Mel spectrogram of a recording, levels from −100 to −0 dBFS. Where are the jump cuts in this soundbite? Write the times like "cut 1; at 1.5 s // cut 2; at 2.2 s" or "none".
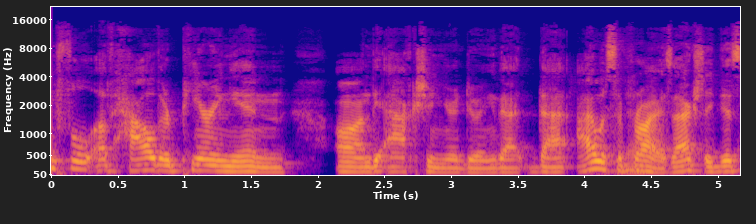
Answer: none

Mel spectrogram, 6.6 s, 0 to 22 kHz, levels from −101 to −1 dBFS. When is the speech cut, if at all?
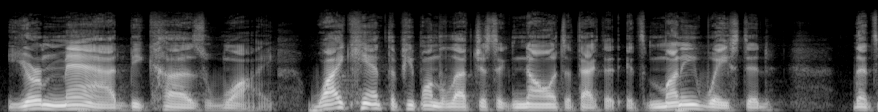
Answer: cut 1; at 1.9 s

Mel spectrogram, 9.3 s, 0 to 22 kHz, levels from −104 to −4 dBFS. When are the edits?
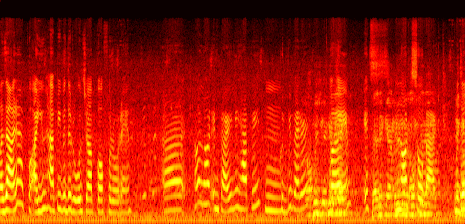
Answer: none

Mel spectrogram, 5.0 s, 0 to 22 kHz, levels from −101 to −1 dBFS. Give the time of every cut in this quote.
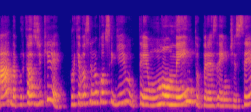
cut 1; at 1.3 s

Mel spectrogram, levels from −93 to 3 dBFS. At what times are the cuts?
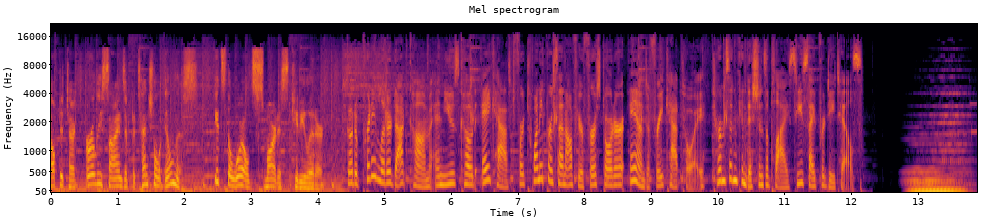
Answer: cut 1; at 12.8 s

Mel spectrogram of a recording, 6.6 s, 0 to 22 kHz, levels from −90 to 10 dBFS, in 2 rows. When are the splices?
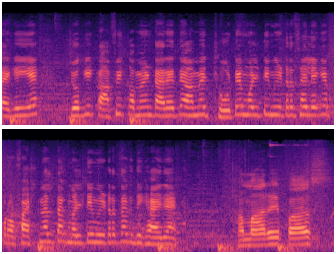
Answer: cut 1; at 5.2 s

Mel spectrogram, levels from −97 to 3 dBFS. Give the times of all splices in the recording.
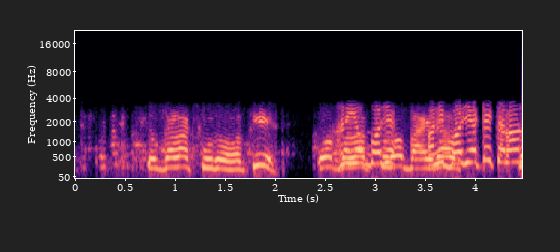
none

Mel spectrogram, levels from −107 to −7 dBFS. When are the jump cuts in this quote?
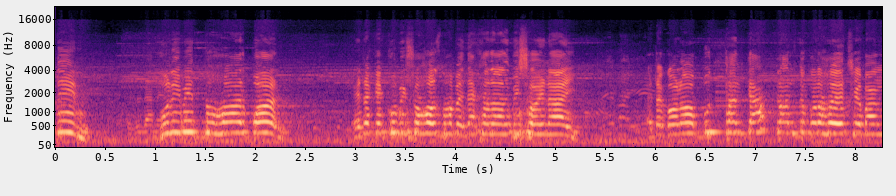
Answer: none

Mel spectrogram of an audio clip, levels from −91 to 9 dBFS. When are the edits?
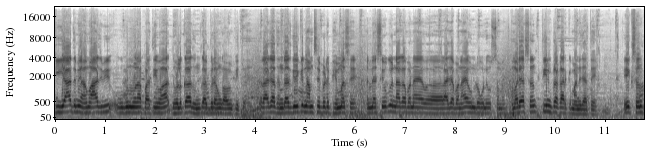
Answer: cut 1; at 4.1 s // cut 2; at 6.1 s // cut 3; at 9.0 s

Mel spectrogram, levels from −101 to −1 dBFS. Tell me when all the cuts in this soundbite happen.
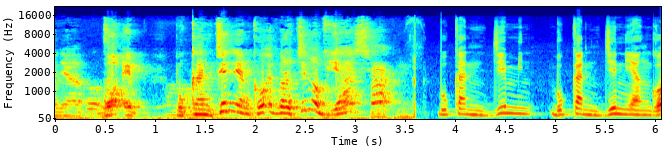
none

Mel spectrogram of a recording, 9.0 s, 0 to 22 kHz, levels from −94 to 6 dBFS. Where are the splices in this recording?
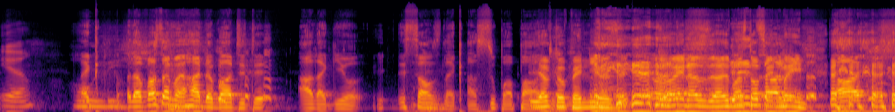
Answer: none

